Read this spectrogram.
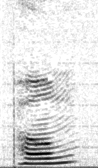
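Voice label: "peng2", Mandarin pinyin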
